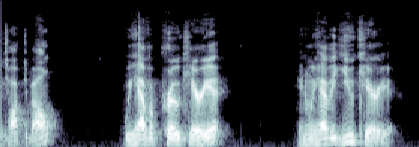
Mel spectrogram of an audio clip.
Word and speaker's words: prokaryote: about we have a prokaryote and we have a eukaryote the pro rhymes with no pro rhymes with no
